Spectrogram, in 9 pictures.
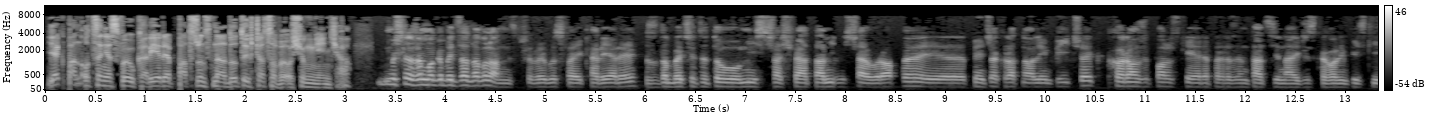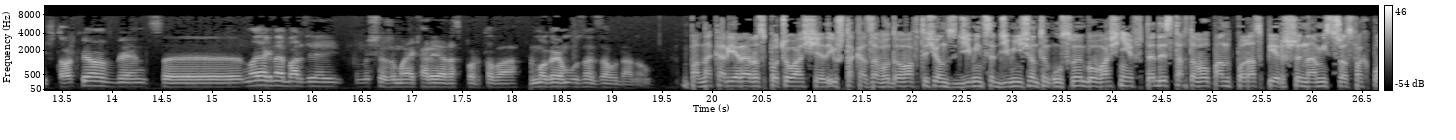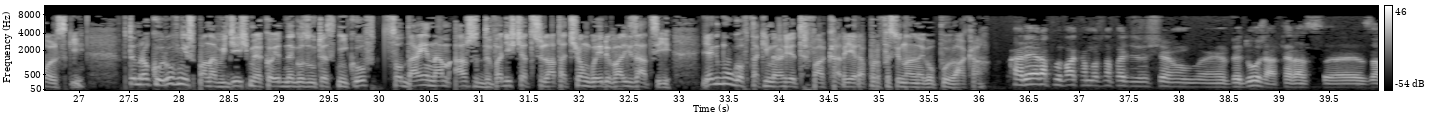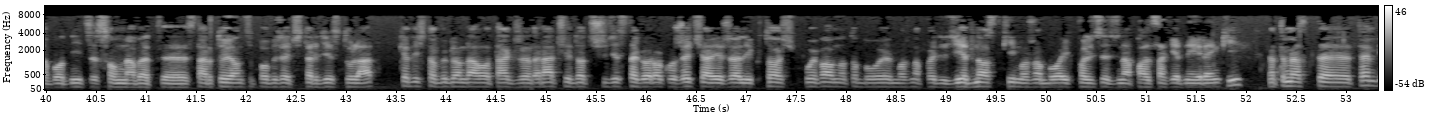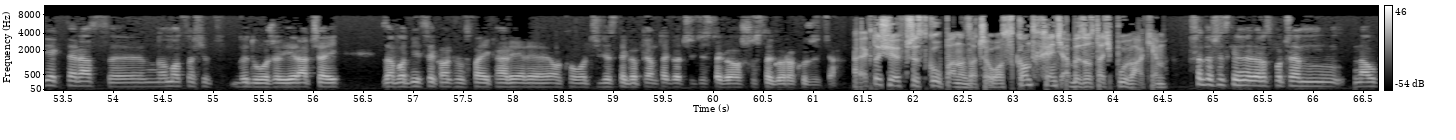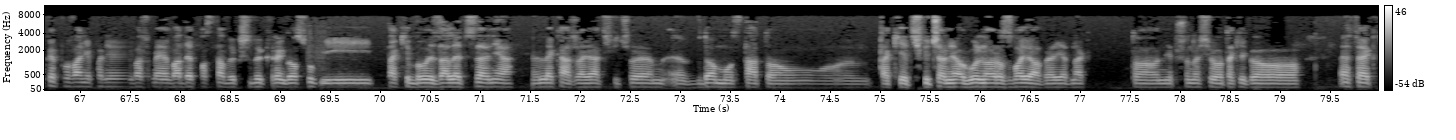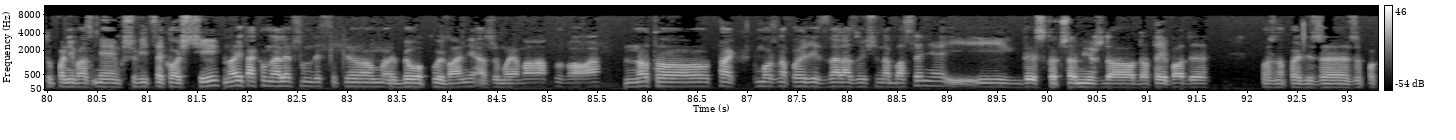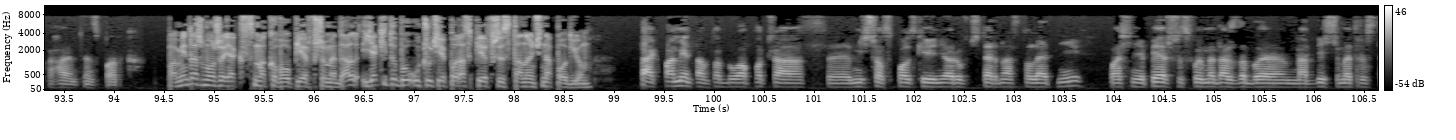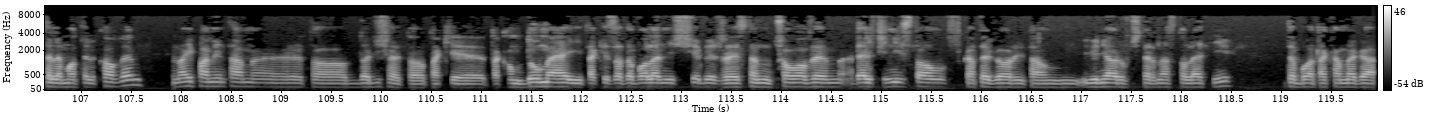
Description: Pawel-Korzeniowski-wywiad-v2.mp3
